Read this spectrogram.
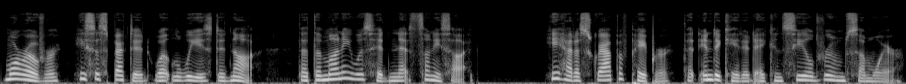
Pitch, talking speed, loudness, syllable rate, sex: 185 Hz, 170 wpm, -19 LUFS, 5.9 syllables/s, female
